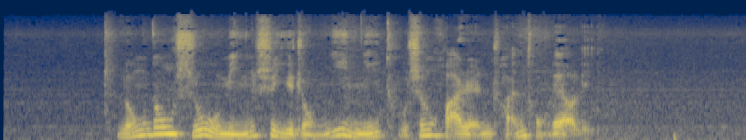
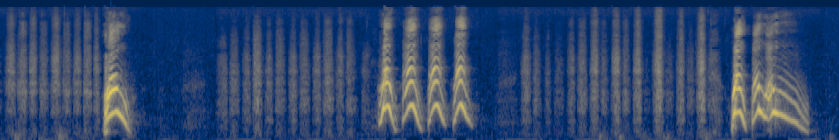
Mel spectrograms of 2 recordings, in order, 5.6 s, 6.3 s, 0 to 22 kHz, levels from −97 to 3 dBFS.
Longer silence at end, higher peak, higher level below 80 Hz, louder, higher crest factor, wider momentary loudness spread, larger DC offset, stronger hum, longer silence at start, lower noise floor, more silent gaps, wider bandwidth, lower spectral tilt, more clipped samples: first, 0.5 s vs 0.25 s; about the same, -2 dBFS vs 0 dBFS; first, -42 dBFS vs -78 dBFS; about the same, -16 LUFS vs -18 LUFS; second, 16 dB vs 24 dB; second, 9 LU vs 25 LU; neither; neither; about the same, 0.8 s vs 0.8 s; second, -50 dBFS vs -68 dBFS; neither; second, 14.5 kHz vs 18 kHz; first, -5 dB/octave vs 2.5 dB/octave; neither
